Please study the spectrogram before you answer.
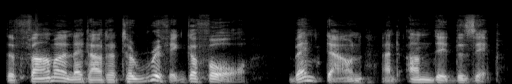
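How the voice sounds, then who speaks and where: A man's voice: on the low side, lively intonation, unhurried, fairly bright tone, a little hiss or hum. A British man narrating a scripted children's adventure story.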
